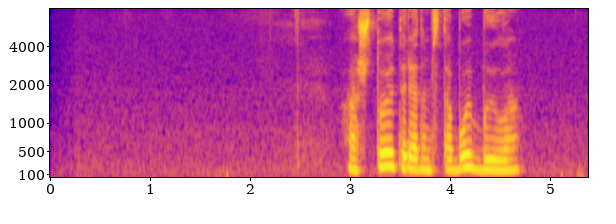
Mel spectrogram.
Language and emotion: Russian, neutral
